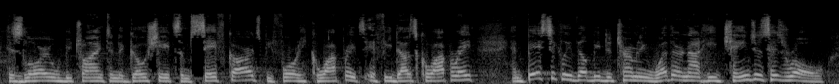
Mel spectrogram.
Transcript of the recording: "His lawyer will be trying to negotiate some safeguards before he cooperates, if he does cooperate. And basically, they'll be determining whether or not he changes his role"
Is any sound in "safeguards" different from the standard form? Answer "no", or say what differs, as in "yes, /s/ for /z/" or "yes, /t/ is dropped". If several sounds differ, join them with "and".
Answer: no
